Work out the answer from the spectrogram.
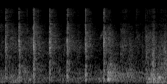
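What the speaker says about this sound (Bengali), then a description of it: "কবুতর, হাজার হাজার কবুতর" Pigeons on a farm with thousands of birds: a run of rapid, evenly spaced wing flaps and flutters close by, with soft low cooing underneath toward the end.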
